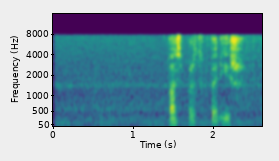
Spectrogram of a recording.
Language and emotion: Russian, neutral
